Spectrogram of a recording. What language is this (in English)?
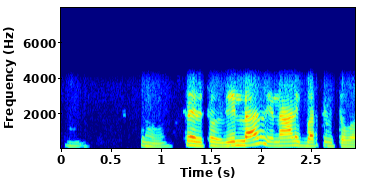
Kannada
